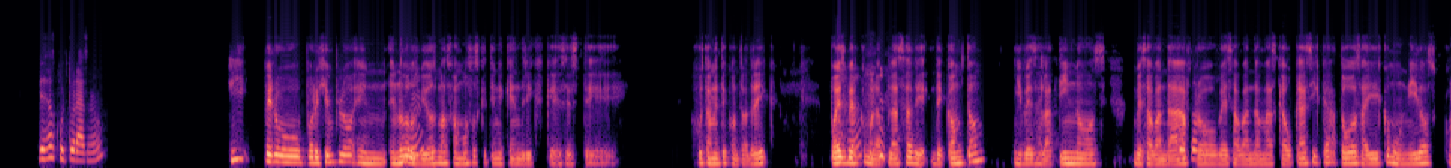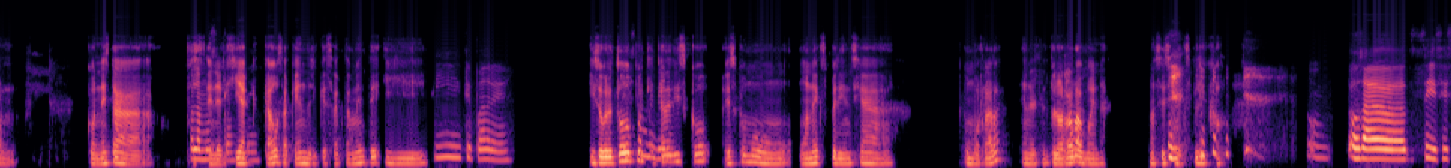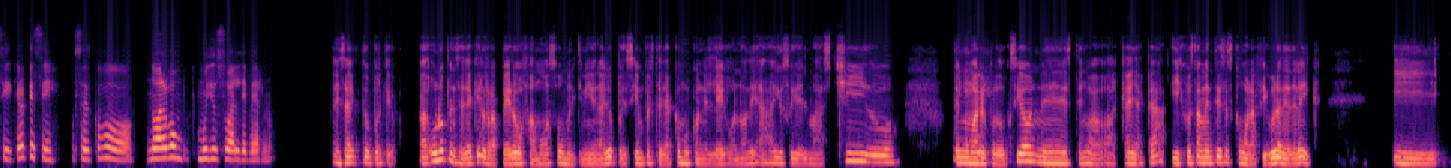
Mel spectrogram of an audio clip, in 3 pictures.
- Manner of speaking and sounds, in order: chuckle; tapping; laughing while speaking: "no sé si me explico"; laugh; chuckle
- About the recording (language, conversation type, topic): Spanish, podcast, ¿Qué artista recomendarías a cualquiera sin dudar?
